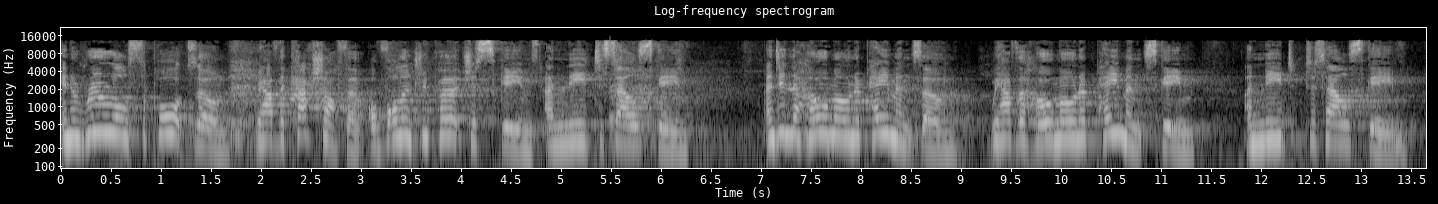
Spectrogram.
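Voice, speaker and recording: Through noticeable background noise, a woman with a high pitch and lively intonation speaks at a fairly slow pace. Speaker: member of parliament. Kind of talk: parliamentary speech.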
